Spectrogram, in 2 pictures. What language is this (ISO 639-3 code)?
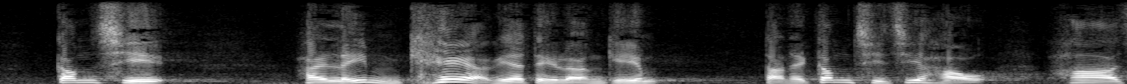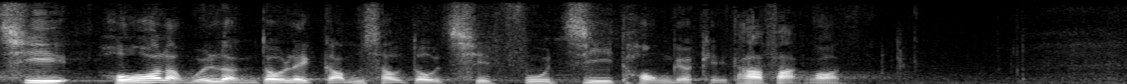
yue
